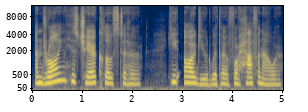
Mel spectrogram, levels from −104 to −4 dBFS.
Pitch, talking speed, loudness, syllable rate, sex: 195 Hz, 180 wpm, -18 LUFS, 3.9 syllables/s, female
